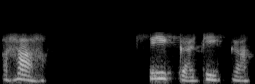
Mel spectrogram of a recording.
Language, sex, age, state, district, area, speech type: Sindhi, female, 60+, Maharashtra, Thane, urban, conversation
